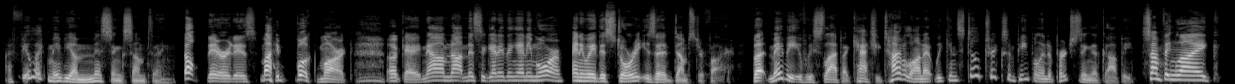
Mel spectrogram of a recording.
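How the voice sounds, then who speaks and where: A man's voice: on the high side, very animated, quick pace, fairly bright tone, no echo, studio quality. A man voicing a talking book in a video game, a glib and sardonic literary critic with theatrical enthusiasm, speaking in chatty monologue. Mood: dry, critical. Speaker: dateable game character reviewing and titling stories. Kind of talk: video game character voice acting, conversational monologue.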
